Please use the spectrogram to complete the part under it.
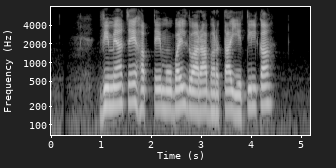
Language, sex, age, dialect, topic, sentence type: Marathi, female, 51-55, Standard Marathi, banking, question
